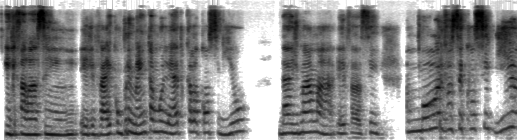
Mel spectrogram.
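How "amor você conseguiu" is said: put-on higher, slow, sing-song praise like to a little kid; mock a husband praising his wife like a toddler; talking down to a child. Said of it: "Trata como se fosse criança". (pai elogiando a mulher como se fosse criança, em tom infantilizado)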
